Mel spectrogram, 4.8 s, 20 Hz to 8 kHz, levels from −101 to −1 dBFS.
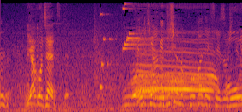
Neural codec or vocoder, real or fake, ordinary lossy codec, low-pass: none; real; none; 7.2 kHz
